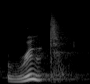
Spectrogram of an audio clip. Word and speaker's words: Ruth: The two sons marry Orpah and Ruth, and the name Orpah means gazelle, and the name Ruth is pronounced root. And if you know it, it still is pronounced that in different languages today, which means friendship.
